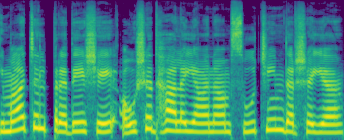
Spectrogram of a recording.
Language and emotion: Sanskrit, neutral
